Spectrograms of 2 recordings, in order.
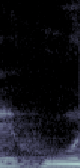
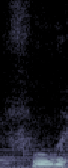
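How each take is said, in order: First: The syllable starts with an h sound. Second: The syllable starts with an f sound. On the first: The speaker calls it wrong. "ये हु नहीं है" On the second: The speaker calls it right. "बल्कि फू है"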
